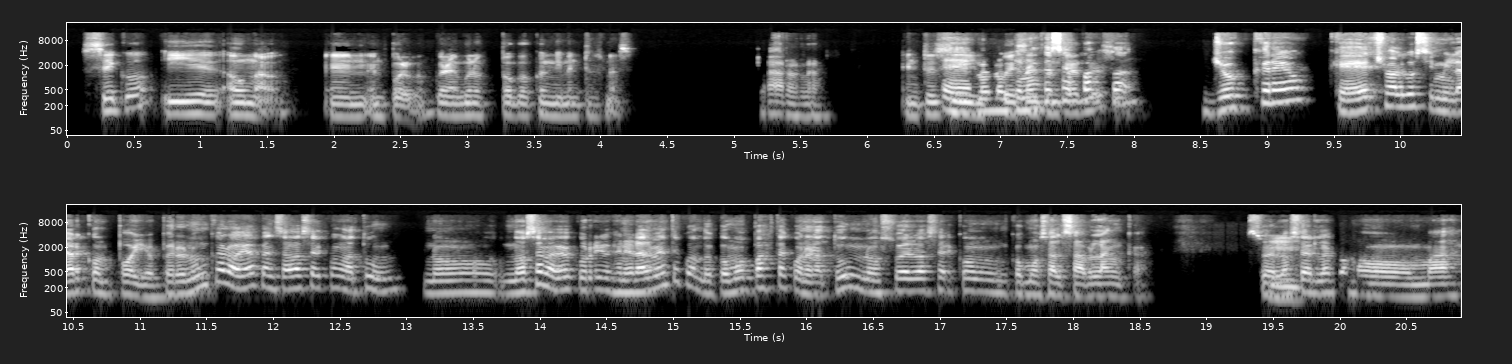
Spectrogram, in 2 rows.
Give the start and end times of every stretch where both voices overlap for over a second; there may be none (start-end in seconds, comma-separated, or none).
6.5-8.0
